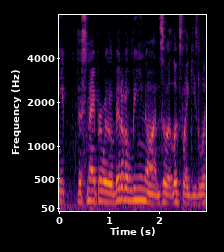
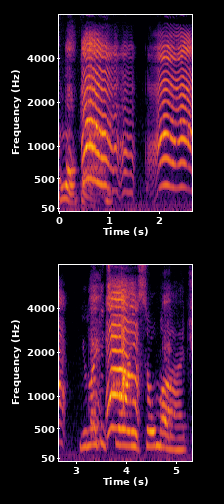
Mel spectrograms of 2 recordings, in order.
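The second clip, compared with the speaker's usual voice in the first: comforting; 10 semitones higher, 8 dB louder, much slower than usual. Real, not acted. Baby hurt his fingers, dad consoles.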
